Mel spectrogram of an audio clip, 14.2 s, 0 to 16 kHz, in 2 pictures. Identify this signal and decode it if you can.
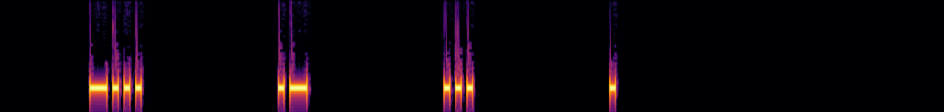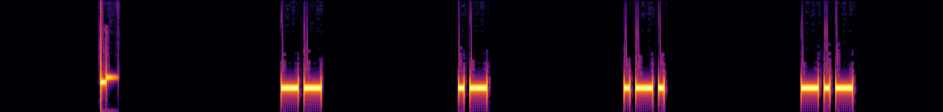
Morse code, heard as a keyed tone, about 27 wpm, spaced as for 8 wpm, 700 Hz. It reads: BASE MARK
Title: 8x Character Spacing - Top 300 Words - 28wpm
